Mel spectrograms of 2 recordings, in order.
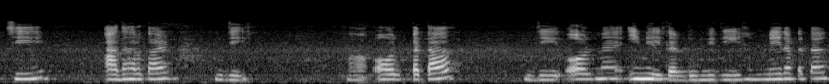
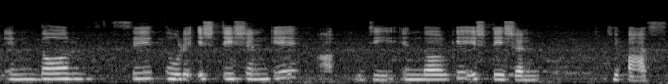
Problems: constant background noise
